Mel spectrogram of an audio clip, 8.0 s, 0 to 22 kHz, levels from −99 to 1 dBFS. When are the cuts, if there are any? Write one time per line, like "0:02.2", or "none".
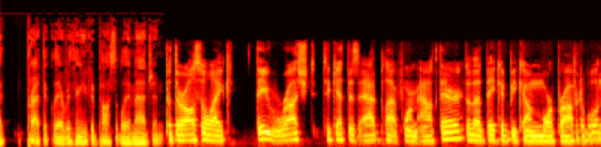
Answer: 0:02.2
0:06.2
